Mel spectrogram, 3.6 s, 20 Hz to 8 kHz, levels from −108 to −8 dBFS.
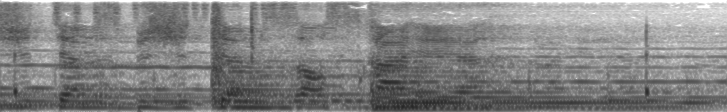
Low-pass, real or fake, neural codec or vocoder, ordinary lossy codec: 7.2 kHz; real; none; none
